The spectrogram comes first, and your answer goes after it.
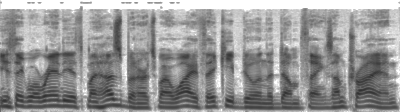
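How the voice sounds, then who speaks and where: This man has an unremarkable speaking voice. His pitch is fairly high, with ordinary pitch variation. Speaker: radio host. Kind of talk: call-in radio show.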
